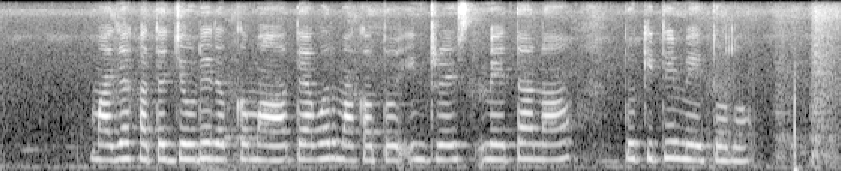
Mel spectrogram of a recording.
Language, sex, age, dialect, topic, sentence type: Marathi, female, 18-24, Southern Konkan, banking, question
